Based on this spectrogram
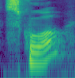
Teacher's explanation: Recuerda que al final de palabra la L suena que casi no se escucha.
